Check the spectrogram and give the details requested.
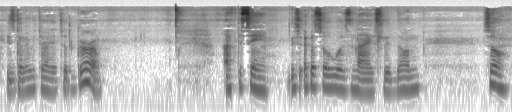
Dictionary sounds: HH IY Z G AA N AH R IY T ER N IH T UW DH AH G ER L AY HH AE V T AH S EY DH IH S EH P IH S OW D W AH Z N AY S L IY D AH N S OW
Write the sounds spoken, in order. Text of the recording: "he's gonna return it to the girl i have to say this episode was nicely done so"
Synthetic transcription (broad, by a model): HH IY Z G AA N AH R IY T ER N IH T UW DH AH G ER L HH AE F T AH S EY DH IH S EH P IH S OW D W AH Z N AY S L IY D AH N S OW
